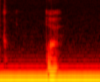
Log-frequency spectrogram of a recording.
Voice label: "ta", East Cree syllabics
